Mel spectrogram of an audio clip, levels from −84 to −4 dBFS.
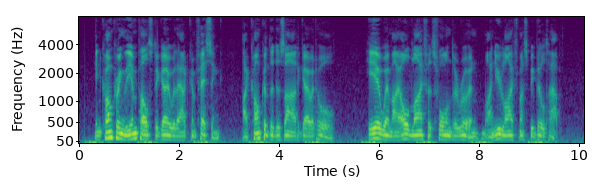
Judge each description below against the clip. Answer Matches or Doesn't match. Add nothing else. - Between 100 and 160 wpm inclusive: Doesn't match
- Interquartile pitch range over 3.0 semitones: Doesn't match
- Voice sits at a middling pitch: Doesn't match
